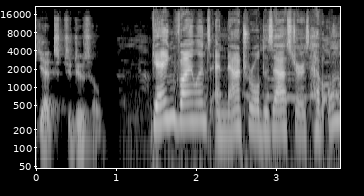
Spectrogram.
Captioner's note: voice-over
